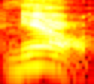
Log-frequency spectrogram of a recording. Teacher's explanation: کو ہم موٹا کر کے پڑھیں گے، نون عین زبر نع، عین کو گلے سے ادا کرنا ہے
